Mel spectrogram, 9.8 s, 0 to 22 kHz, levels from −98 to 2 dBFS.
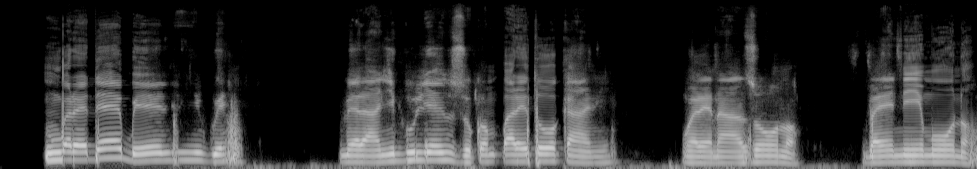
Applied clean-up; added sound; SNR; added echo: neural mask model Resemble Enhance denoiser.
